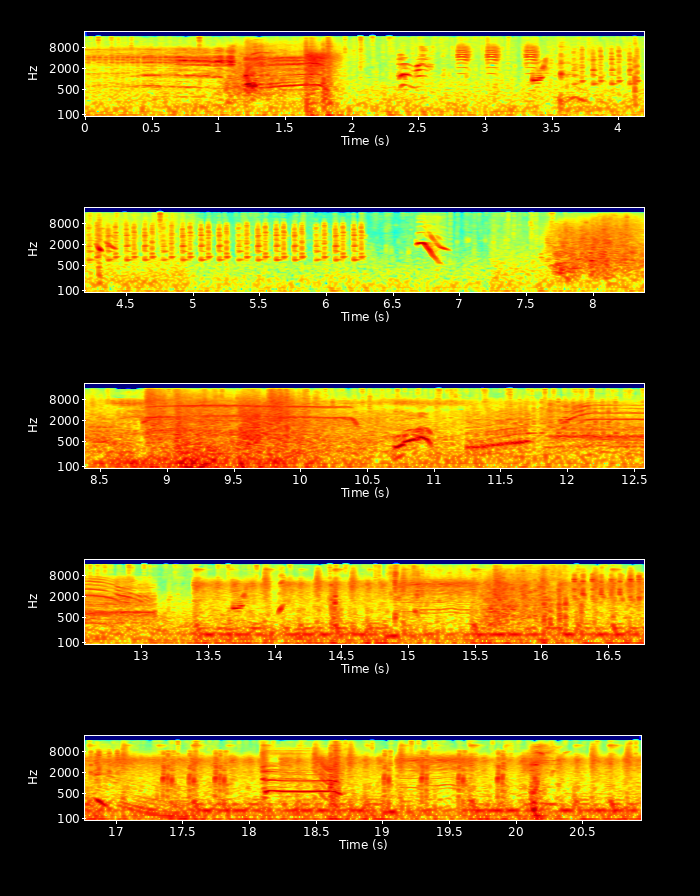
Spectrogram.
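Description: Cartoon soundtrack of music and sound effects, with short squeaky cries from the bug characters. About eight seconds in, a loud burst of noise as the fire flares up, then from about halfway on a steady low rumble of burning flames.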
